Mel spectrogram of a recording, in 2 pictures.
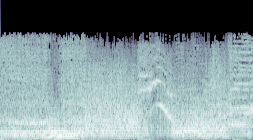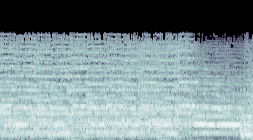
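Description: A racing car engine revs hard and loud, its pitch swooping up and down in sharp sweeps before settling into a steady, roaring high-pitched drone with layered harmonics.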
